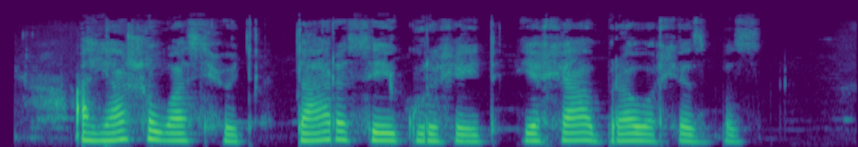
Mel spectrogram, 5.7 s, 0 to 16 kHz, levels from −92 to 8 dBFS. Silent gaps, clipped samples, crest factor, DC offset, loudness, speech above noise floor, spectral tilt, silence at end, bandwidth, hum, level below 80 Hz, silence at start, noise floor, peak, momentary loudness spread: none; under 0.1%; 20 dB; under 0.1%; -22 LUFS; 43 dB; -6.5 dB/octave; 0.7 s; 10 kHz; none; -64 dBFS; 0.25 s; -65 dBFS; -2 dBFS; 15 LU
